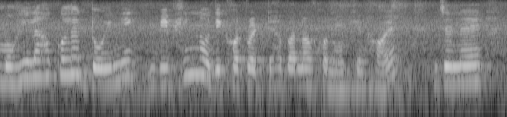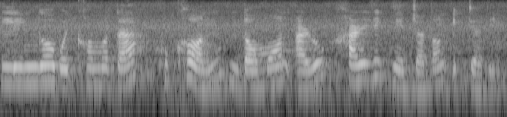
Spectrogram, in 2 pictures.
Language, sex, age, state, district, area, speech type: Assamese, female, 18-30, Assam, Sonitpur, rural, spontaneous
